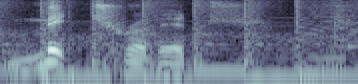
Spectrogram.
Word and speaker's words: Mitrovich: Today on Open Loops, we have a returning champion, George Mitrovich. I pronounce it correctly.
